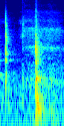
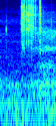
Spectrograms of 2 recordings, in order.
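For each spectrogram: First: plastic small ratchet. Second: metal ratchet socket head.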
